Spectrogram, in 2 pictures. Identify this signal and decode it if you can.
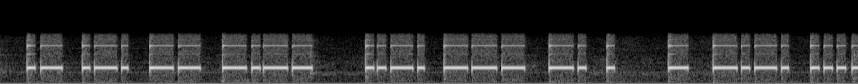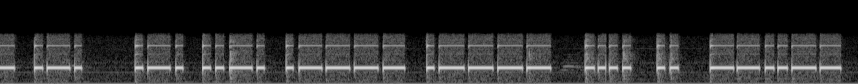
Morse code, heard as a keyed tone, about 18 wpm, 780 Hz. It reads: ARMY FONE TCVR RF11 HI ,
